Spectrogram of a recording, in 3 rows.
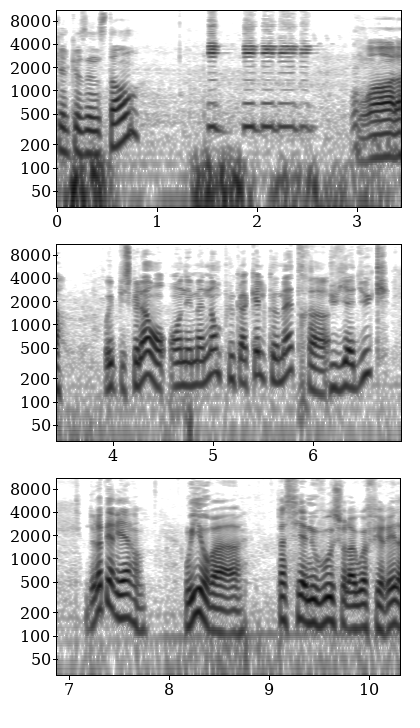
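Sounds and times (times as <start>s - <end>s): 
speech: 0.0s - 0.9s, 1.5s - 10.3s
car engine rumble on a quiet countryside road: 0.0s - 10.3s
quick car horn toots: 1.4s - 2.8s.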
